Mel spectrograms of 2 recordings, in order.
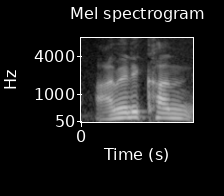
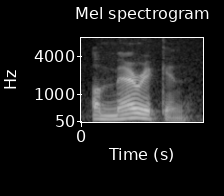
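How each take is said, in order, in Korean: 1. 한국식 발음으로 말해요. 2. 미국식으로 말하고, 한 부분을 길게 늘여요. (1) "아메리칸 이렇게 하죠" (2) "사실 미국에서는 이 발음을 American"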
